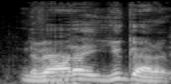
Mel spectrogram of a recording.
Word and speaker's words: Nevada: home for me am i saying it right nevada you got it right right there was no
